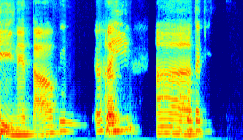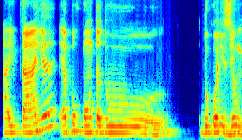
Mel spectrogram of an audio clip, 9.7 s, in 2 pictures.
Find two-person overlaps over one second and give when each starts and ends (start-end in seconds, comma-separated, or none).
none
